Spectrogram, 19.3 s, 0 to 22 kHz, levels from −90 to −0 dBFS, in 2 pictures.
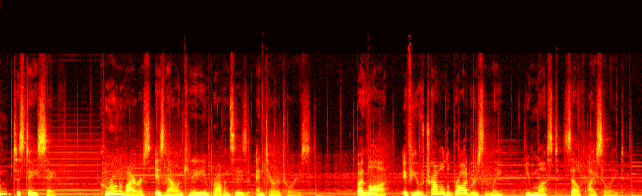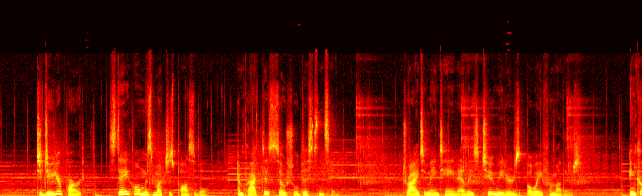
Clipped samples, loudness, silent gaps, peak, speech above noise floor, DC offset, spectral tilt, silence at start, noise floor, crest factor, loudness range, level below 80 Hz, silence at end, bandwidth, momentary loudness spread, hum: under 0.1%; -18 LUFS; none; 0 dBFS; 21 dB; under 0.1%; -4.5 dB/octave; 0 s; -39 dBFS; 18 dB; 4 LU; -38 dBFS; 0 s; 15.5 kHz; 20 LU; none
